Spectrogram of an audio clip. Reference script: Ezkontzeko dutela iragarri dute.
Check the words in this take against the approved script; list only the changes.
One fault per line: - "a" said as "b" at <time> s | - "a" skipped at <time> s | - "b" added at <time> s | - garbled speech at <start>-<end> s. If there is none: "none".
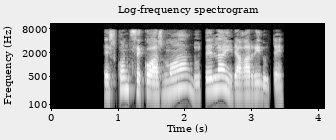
- "asmoa" added at 1.6 s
